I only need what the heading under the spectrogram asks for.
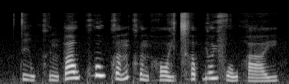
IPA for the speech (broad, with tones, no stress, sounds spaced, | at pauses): t̪ iː˨˩ w kʰ ɪ˨˩ ŋ p aː˥ w kʰ o˥ w k ɐ˨˥ n kʰ ɵ˨˩ n h ɔː˨˩ j t͡sʰ ɐ˧ p̚ j ɵ˥ ɥ f o˨˧ w h aː˨˧ j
